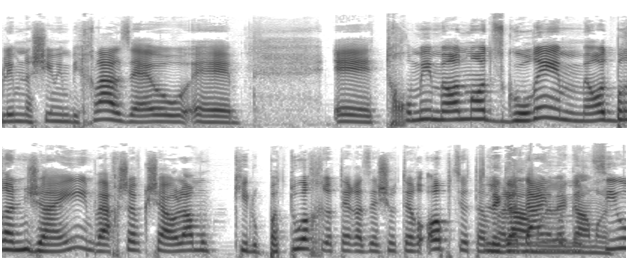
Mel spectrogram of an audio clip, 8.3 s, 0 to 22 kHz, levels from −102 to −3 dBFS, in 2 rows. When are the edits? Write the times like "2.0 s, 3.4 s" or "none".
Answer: 4.8 s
